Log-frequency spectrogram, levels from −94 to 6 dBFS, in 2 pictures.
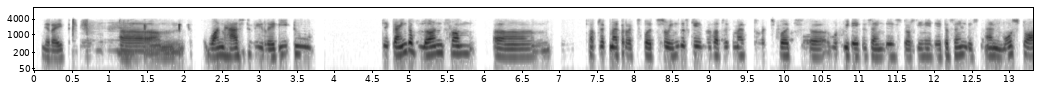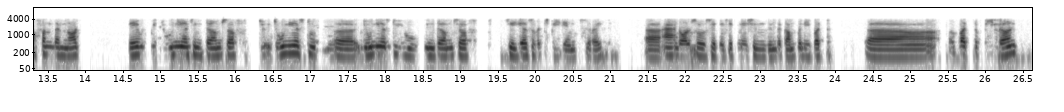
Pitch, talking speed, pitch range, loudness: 155 Hz, 165 wpm, 145-170 Hz, -23 LUFS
